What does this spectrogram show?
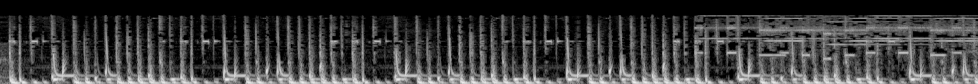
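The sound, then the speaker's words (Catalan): A theme tune of a programme on the radio station 9 FM plays alone, marking the hour, a loud, upbeat electronic piece with a steady pulsing beat and a repeating melodic pattern; bright high tones join in near the end. “I això vol dir aquesta, aquesta hora i aquesta sintonia que sona de fons, que qui ens acompanya a l'estudi és”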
